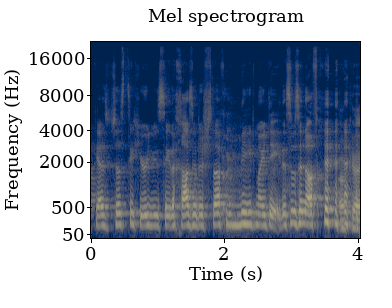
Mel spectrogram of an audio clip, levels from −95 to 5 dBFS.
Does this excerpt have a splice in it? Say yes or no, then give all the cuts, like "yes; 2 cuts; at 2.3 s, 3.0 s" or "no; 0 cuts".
no; 0 cuts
